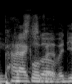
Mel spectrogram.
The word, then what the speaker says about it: Paxlovid: And now with these rebounds off Paxil, did I say that right? I always seem to say it wrong. I just pick a different drug that starts with a P. – Paxlovid, yeah.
